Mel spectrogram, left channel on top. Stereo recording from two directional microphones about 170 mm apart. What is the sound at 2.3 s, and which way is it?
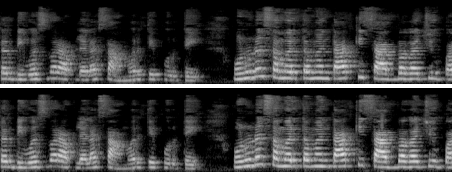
A woman's voice, 30° right (ahead or behind).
